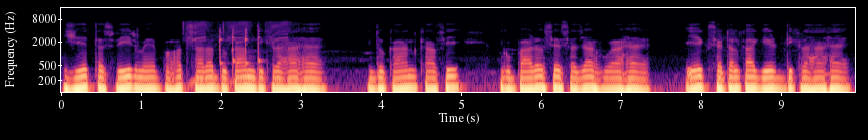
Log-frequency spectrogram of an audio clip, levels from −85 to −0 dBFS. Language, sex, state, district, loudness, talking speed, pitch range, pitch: Hindi, male, Bihar, Patna, -13 LUFS, 140 wpm, 115-125 Hz, 120 Hz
